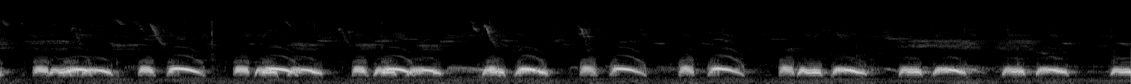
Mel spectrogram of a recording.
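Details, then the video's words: Spotted dove call used as a decoy to lure wild doves on the ground, on branches or to a trap cage. Steady run of soft, hollow, arched coo notes, grouped in pairs and triplets, continuing without pause over a faint low background hum. "เสียงนกเขาใหญ่ หมานๆ 100%"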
